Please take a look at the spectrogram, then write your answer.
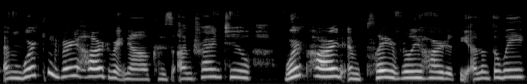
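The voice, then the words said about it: Tired, strained voice. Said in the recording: “tired ... as you guys can hear in my voice, I'm really struggling a little bit”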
